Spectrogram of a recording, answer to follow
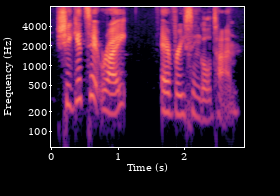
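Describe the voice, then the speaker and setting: A woman's voice: medium pitch, big pitch swings, unhurried, no room sound, clean studio sound. A woman, co-hosting a casual podcast and reading stories aloud with small laughs. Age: 30s. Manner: amused, laughs between lines. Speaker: podcast co-host.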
